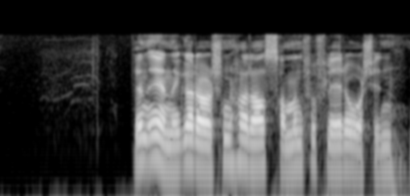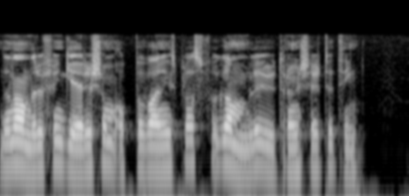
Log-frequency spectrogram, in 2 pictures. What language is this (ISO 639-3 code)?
nor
